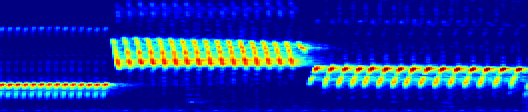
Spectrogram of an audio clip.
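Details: Canary trilling loudly. A low rapid roll leaps to a very high pulsed trill, then settles into a slightly lower fast trill of evenly repeated notes.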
